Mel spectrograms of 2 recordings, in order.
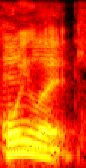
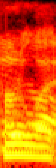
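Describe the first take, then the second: First: The first vowel is an 'oy' sound. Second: The first vowel is an 'er' sound. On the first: "She she says toilet" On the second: "not turlet. No offense, turlet people"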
